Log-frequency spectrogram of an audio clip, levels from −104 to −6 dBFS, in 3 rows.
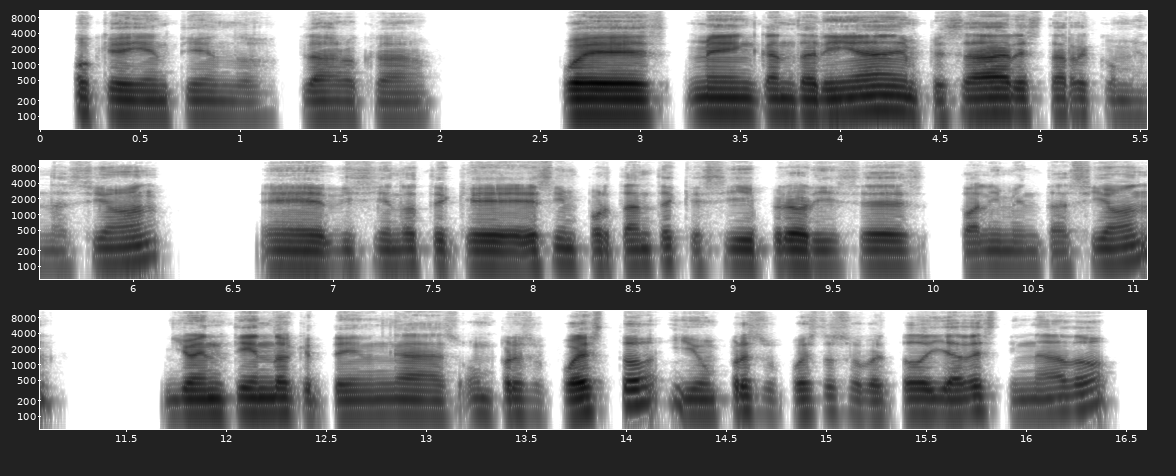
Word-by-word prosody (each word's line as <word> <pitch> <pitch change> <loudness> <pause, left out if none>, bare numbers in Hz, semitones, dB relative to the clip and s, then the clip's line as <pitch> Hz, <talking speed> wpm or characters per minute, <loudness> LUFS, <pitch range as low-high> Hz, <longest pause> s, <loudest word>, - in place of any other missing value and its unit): Okey, 110 -2 0
entiendo, 100 -1 -7
claro 100 -1 -5
claro, 95 -1 -11 0.6
pues, 110 -1 +9
me 115 +1 +3
encantaría 110 +3 +3
empezar 115 +1 +3
esta 115 0 -4
recomendación, 110 +4 -8 0.5
eh, 100 -1 -2
diciéndote 105 0 -8
que 100 -1 +1
es 100 0 -4
importante 105 +1 -6
que 100 - -17
sí 110 +2 -4
priorices 105 0 -2
tu 95 - -10
alimentación. 100 - -7 0.5
Yo 110 +1 +1
entiendo 115 +1 +2
que 105 - -10
tengas 105 0 -4
un 110 0 -11
presupuesto, 110 - +1
y 110 - -5
un 105 0 -4
presupuesto, 110 0 -6
sobre 105 -4 -9
todo 110 +3 -1
ya 110 0 0
destinado 125 +6 -5
105 Hz, 120 wpm, -22 LUFS, 100-110 Hz, 0.6 s, pues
